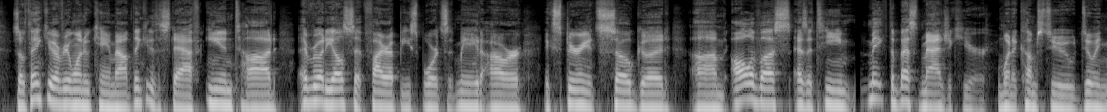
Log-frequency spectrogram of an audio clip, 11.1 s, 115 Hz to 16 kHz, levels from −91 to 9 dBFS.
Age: 30-49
